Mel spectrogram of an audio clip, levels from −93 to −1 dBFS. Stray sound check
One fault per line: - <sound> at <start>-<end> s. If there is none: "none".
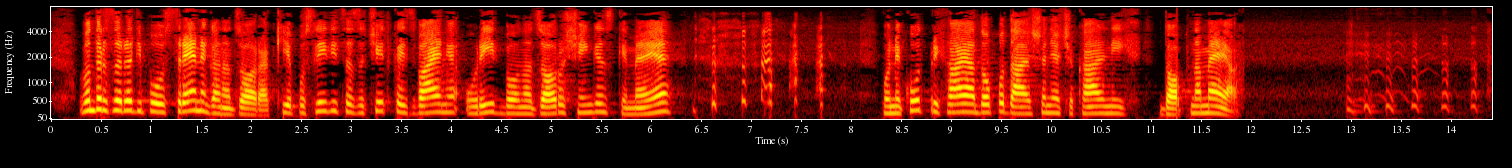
- laugh at 6.4-8.0 s
- laugh at 12.9-14.3 s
